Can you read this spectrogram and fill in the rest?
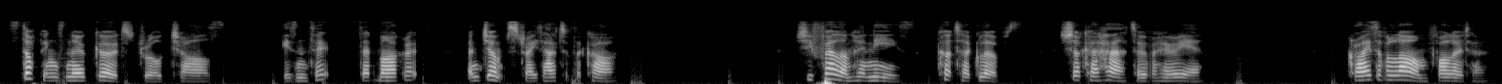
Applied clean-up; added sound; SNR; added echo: none; none; none; none.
